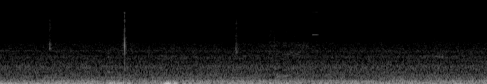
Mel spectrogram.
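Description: Steady low rumble of a Honda car moving slowly, heard from inside the cabin. There are a few light clicks and a dull thump about a second and a half in.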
